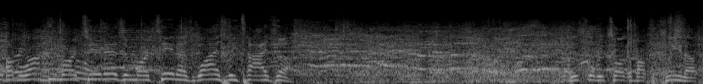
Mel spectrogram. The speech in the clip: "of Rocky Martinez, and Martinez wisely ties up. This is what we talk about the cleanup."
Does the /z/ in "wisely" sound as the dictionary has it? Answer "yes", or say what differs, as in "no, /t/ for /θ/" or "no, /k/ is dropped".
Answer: yes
